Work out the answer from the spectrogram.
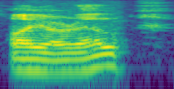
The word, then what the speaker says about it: thirl: They're both pronounced the same way, but one with an I in the middle and one with a U, Thirl and Thurl.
